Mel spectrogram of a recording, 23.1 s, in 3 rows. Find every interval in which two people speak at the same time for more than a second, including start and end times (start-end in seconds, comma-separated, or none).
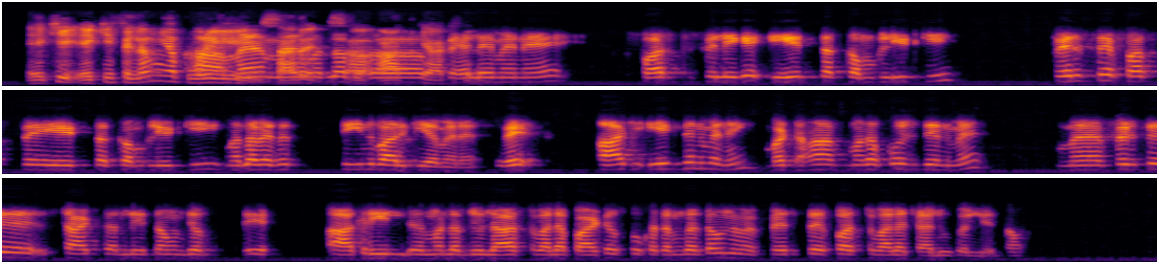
1.2-3.2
